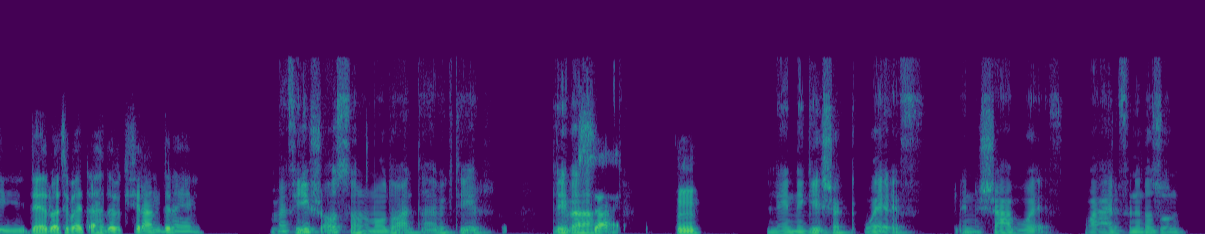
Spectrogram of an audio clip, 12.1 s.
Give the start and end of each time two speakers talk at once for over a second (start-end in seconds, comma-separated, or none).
none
